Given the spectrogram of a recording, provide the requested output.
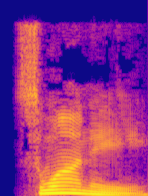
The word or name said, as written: swanee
